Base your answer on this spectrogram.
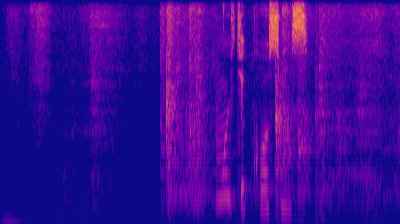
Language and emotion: Russian, neutral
